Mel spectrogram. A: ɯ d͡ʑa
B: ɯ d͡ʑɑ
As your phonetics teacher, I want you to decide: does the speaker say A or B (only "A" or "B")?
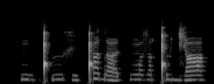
B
